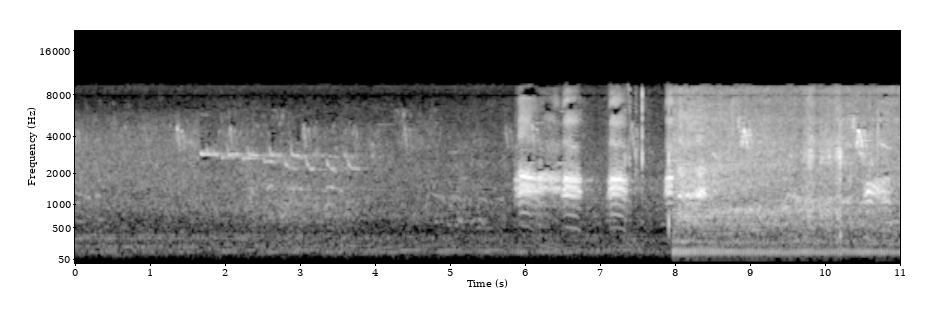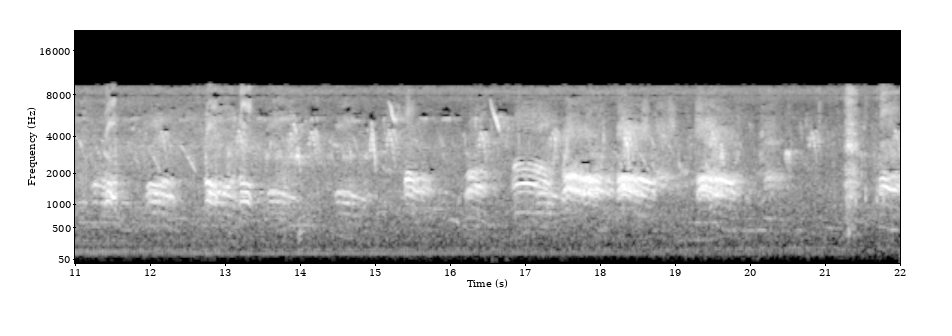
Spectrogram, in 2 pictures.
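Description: A flock of crows cawing: many short, harsh calls, some overlapping, starting about six seconds in and carrying on throughout.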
